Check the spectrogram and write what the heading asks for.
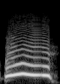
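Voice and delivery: high, loud "woo"; mock crowd woo. Imitating everybody hearing the viral song, high whoop. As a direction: whoop it like an excited listener. Imitating excited TikTok listeners.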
